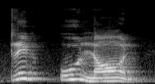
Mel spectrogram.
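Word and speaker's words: τρίγωνον: तब पहला जो वर्ड है उसका प्रोनाउंसिएशन हम लोग करते हैं ट्रिगुनॉन, जिसका मीनिंग होता है ट्रायंगल।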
